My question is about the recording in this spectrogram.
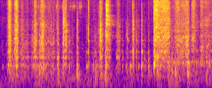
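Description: Faint scraping and rubbing as a plastic storage-bin reservoir is slid out from a cabinet shelf, with many small irregular clicks.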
